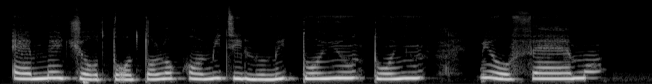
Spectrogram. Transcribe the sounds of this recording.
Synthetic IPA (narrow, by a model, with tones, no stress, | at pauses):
ɛ˨me˧d͡ʒɔ˨t̪ɔ˨t̪ɔ˨lɔ˦kɔ̃˦˧mĩ˦di˧lu˨mĩ˨˦t̪o˧˦ɲũ˦t̪o˧˦ɲũ˦ | mĩ˦o˨fɛ˦mɔ̃˦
